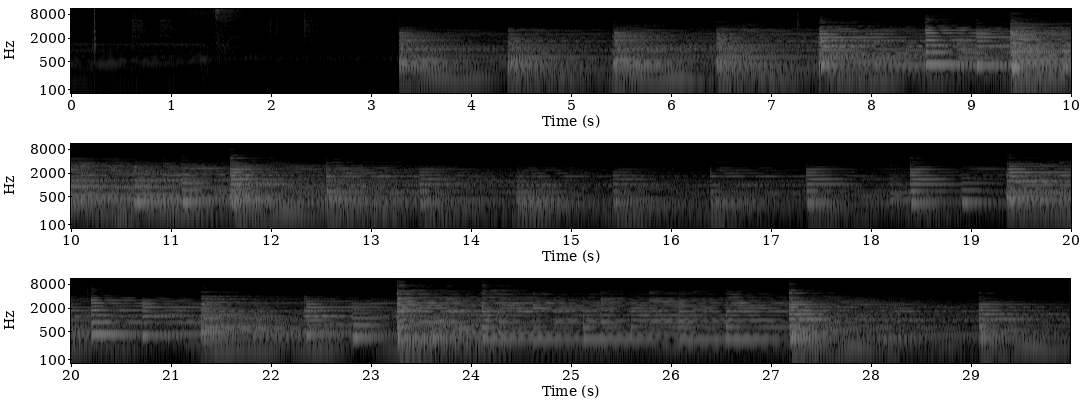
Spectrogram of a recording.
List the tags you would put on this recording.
Music > Solo instrument
Ambiance
Harmonica
Talking

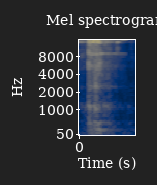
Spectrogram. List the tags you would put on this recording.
Sound effects > Other
metallic
change
ring
money

